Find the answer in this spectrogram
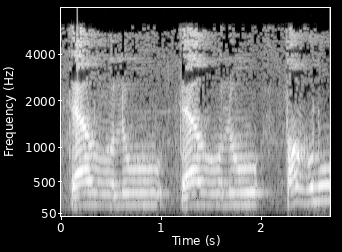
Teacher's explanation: يبقى أنا خليت التاء طاء وخليت اللام والله تخينة كده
